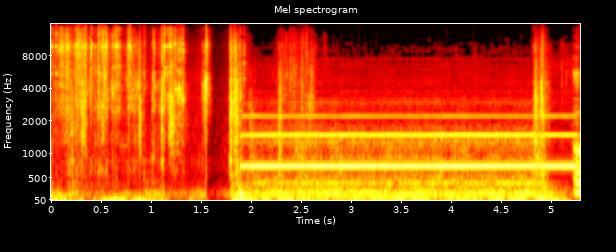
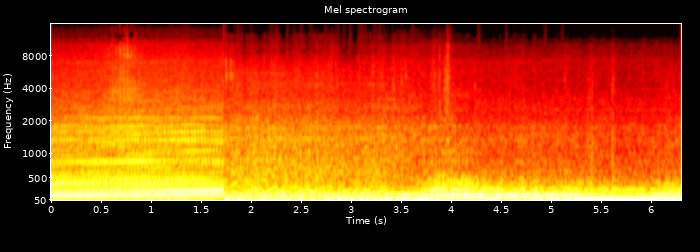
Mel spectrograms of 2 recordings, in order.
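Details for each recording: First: Car newly fitted with a Whipple supercharger and three fuel pumps, still on a ported-Eaton tune, before a cold start: after a key jingle, a steady electric hum with several clear whining tones holds evenly. Normal fuel pump priming. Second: Cold start of a V8 fitted with a Whipple supercharger while still running a tune for a ported Eaton: rough idle with the rumble rising and sagging every few seconds, a power surge from the mismatched tune.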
